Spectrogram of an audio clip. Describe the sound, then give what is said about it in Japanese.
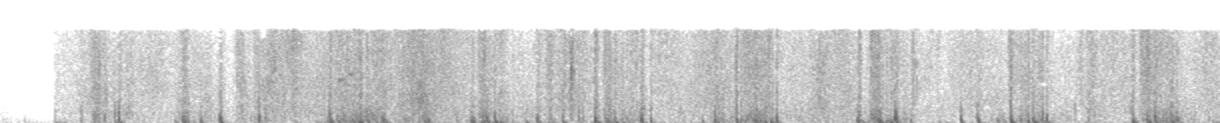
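Footsteps in traditional kanjiki snowshoes, round wooden hoops strung with rope, pressing into snow in Ōmachi, Japan, squeaking where the snow is firm at the start; a steady run of crunchy squeaks and thuds at an easy walking pace, with no voices. “歩き始めはちょっとあの固めの雪のところが開いたのでキュキュって音がするんですよ”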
